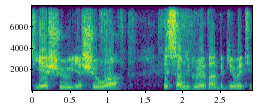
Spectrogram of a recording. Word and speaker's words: Yeshua: like, how would it be pronounced, may I ask, according to the tongue of, I guess, the Jews at the time? Different. So there's some degree of ambiguity. There's Yeshua.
